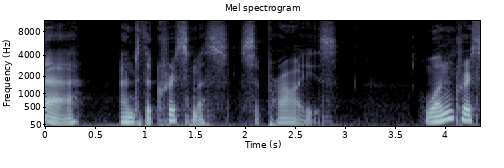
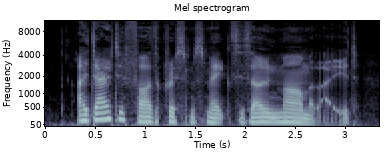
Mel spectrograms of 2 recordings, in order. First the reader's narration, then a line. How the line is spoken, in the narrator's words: said Mrs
